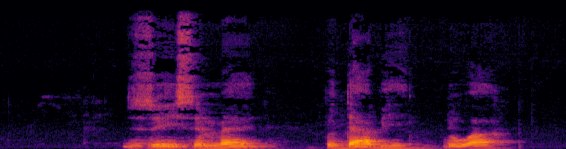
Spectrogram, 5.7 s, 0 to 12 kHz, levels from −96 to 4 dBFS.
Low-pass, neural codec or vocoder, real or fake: 10.8 kHz; none; real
